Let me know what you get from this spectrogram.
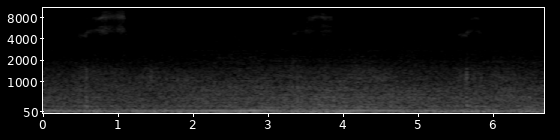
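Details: Pomeranian Oki asleep and snoring: a soft low drone swells with each breath, topped by high nasal whistles roughly every two and a half seconds, quiet room hum underneath.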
